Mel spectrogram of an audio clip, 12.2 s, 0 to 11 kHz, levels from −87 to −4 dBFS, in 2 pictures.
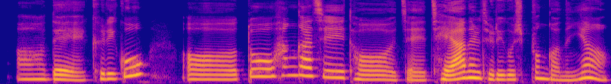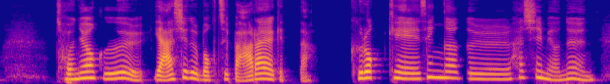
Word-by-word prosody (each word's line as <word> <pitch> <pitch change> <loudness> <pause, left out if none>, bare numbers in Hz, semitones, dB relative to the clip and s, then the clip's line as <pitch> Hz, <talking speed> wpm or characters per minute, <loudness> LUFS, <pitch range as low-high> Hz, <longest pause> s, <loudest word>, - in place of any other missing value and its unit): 아 195 0 -4
네. 170 -4 +1
그리고 300 - 0 0.4
어 185 -1 0
또 300 +4 +1
1 345 +2 -6
가지 290 -7 +1
더 180 -3 -2
이제 155 0 -6
제안을 205 +8 +5
드리고 185 -4 -1
싶은 215 +4 -3
거는요. 175 +2 -1 0.5
'저녁을 210 -5 +1
야식을 200 +7 +3
먹지 165 +3 -4
말아야겠다.' 205 -2 0 0.3
그렇게 240 -2 +1
생각을 215 -6 -2
하시면은 215 - -3
205 Hz, 225 characters per minute, -21 LUFS, 185-245 Hz, 0.5 s, 제안을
